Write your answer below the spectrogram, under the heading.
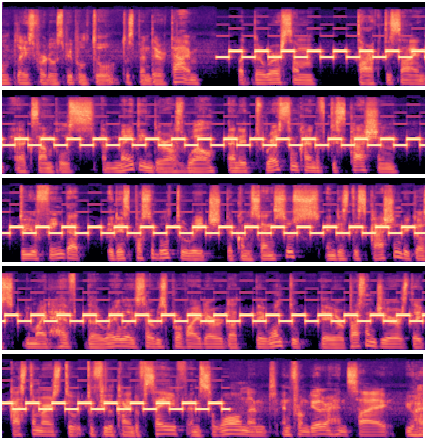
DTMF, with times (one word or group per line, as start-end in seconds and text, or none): none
